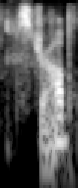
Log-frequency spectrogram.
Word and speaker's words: Straubel: But J.B. Straubel, is that how you say his name? Straubel. – That's how I say it.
